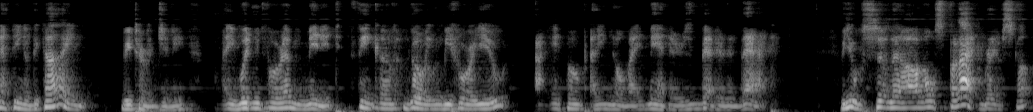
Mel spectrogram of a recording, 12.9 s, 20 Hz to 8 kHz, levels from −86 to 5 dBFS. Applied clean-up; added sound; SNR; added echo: neural mask model DeepFilterNet 3.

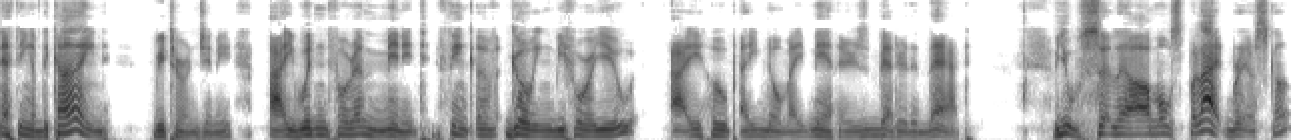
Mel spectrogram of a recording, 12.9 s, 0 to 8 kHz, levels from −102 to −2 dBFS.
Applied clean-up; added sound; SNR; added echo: none; none; none; none.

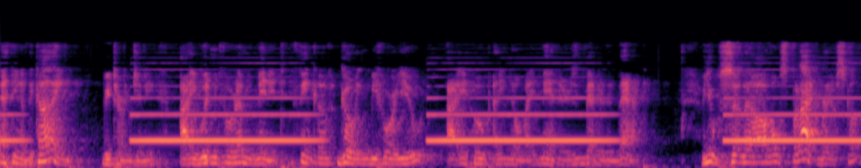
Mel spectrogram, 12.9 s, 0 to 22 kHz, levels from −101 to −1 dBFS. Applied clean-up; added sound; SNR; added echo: none; Wind instrument, woodwind instrument; -3 dB; reverberation time 0.9 s.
